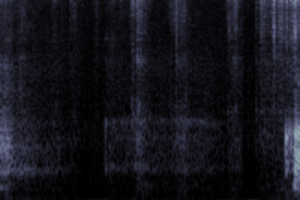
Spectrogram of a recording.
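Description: Faint clicks and light rustling of hand pruning shears being handled among houseplant leaves, after the last of a spoken word dies away.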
